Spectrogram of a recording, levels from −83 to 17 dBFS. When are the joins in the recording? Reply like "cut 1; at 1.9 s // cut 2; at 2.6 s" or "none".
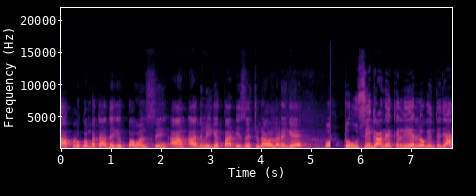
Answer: cut 1; at 5.4 s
